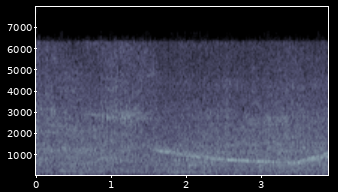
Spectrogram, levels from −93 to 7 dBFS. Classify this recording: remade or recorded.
recorded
